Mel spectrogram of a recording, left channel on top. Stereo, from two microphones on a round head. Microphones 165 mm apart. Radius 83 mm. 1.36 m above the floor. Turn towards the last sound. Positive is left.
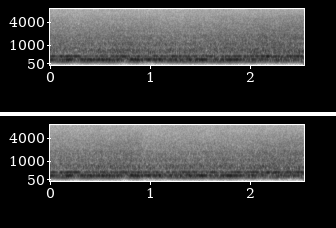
No sound to turn to.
